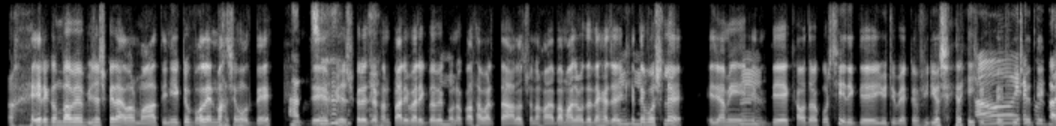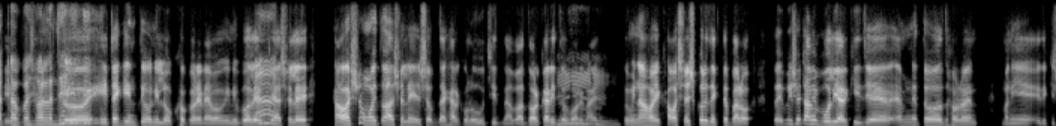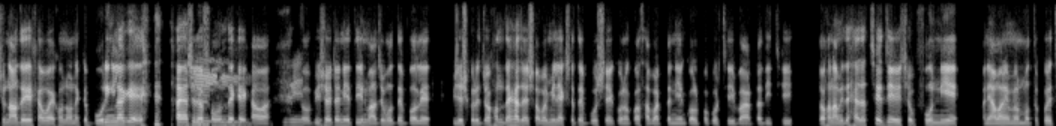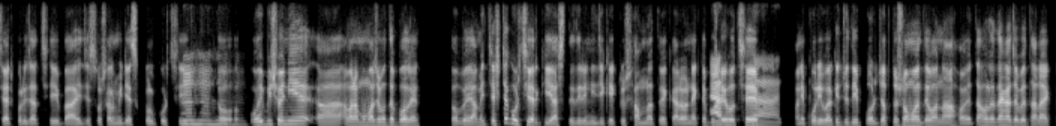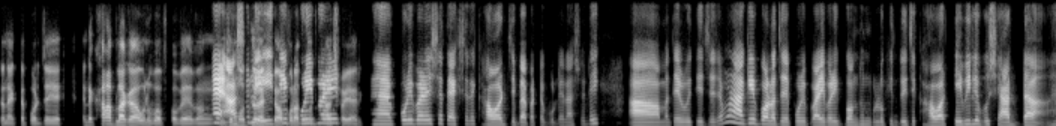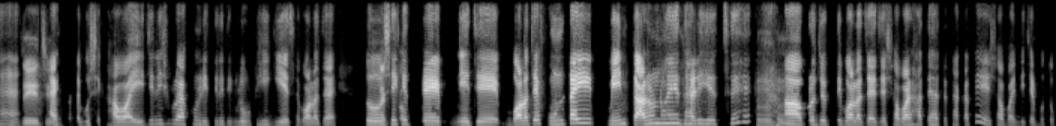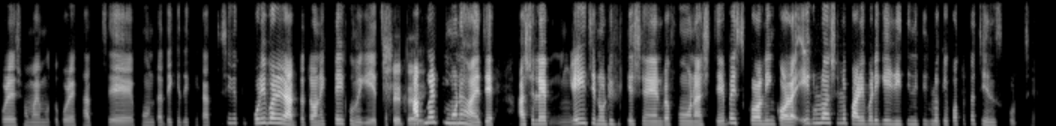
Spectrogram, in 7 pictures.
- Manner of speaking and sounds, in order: laughing while speaking: "এরকমভাবে বিশেষ করে আমার মা তিনি একটু বলেন মাঝে মধ্যে"; laughing while speaking: "আচ্ছা"; laughing while speaking: "ভিডিও ছেড়ে YouTube এ ভিডিও দেখছি"; chuckle; laughing while speaking: "বোরিং লাগে। তাই আসলে ফোন দেখে খাওয়া"; laughing while speaking: "মেইন কারণ হয়ে দাঁড়িয়েছে"
- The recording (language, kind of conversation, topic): Bengali, podcast, অনলাইন বিভ্রান্তি সামলাতে তুমি কী করো?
